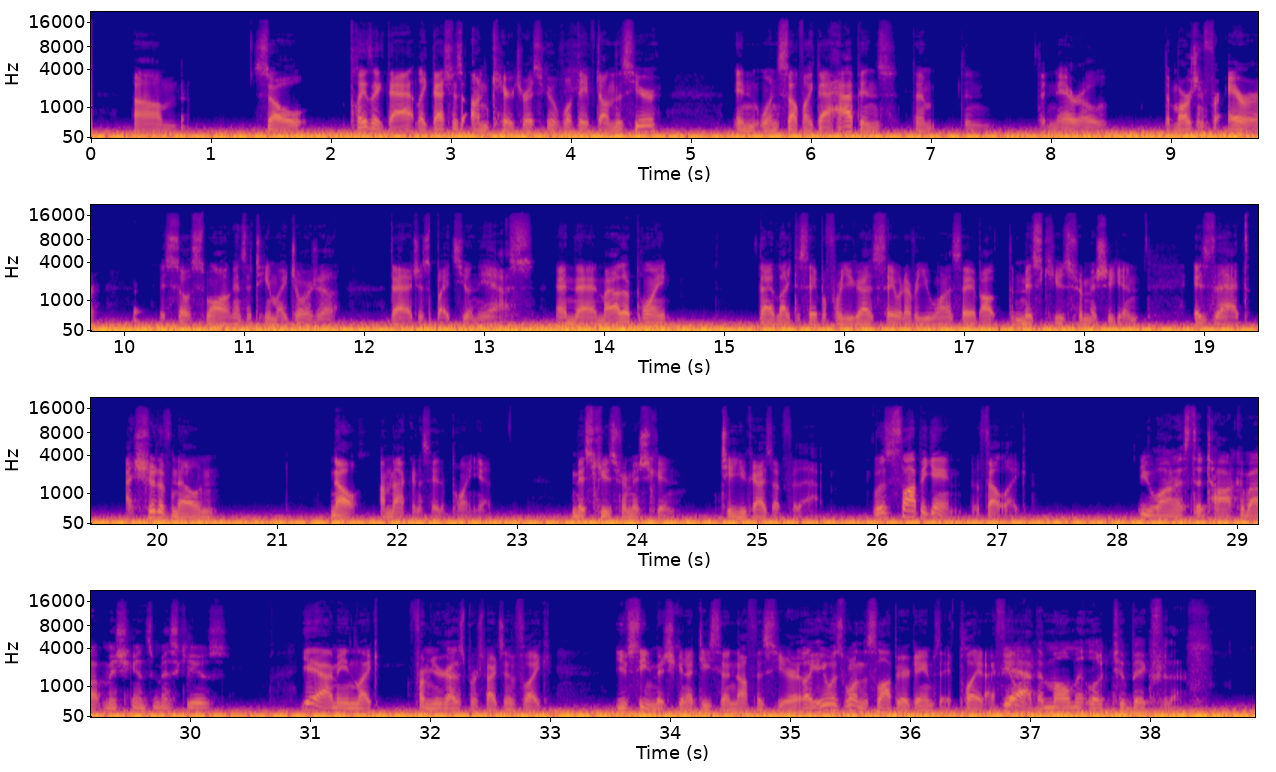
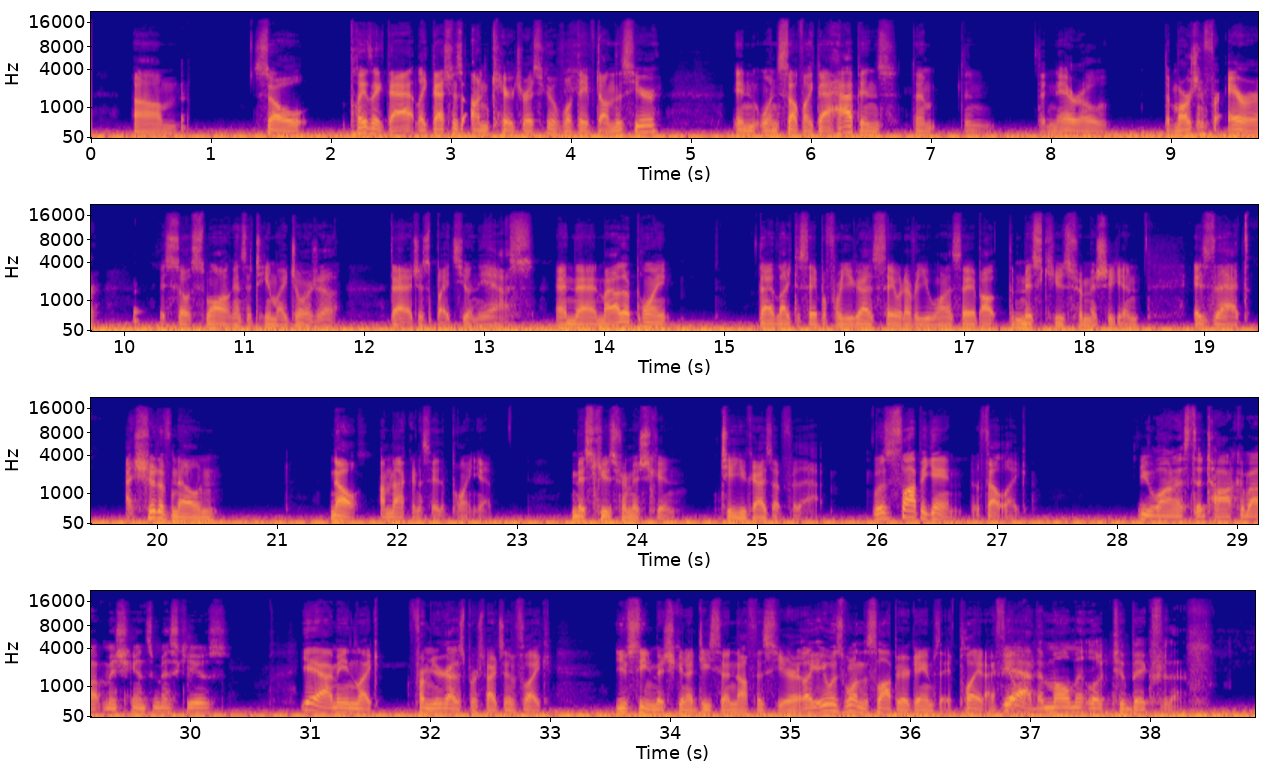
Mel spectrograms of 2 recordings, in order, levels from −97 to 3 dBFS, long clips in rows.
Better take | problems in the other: second | low rumble; loud; throughout; 9 dB below the speech; faint in the second

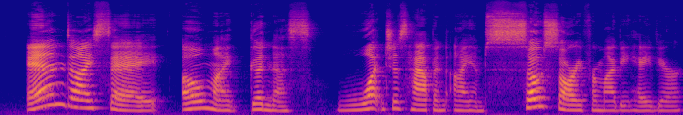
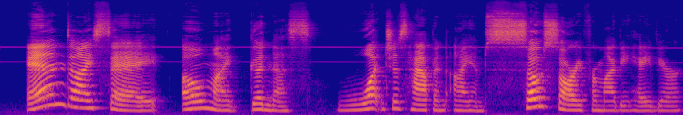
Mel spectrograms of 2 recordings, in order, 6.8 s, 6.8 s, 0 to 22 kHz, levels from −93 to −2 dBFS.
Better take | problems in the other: first | high-pitched whine; faint; throughout; 4 kHz, 35 dB below the speech

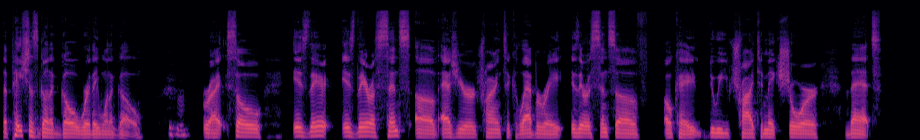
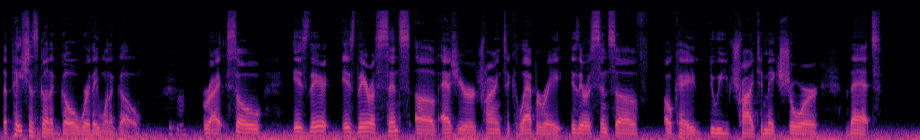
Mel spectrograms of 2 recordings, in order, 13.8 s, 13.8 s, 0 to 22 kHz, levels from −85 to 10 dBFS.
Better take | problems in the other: first | low rumble; faint; throughout; 25 dB below the speech

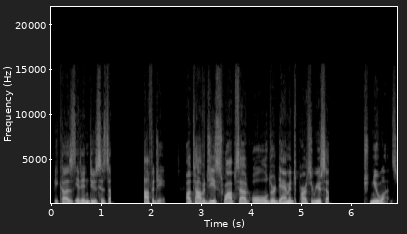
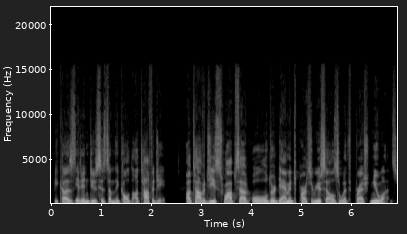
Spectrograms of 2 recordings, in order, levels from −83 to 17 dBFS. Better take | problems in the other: second | audio cutting out; at 1 s for 0.5 s and at 5.5 s for 0.5 s

